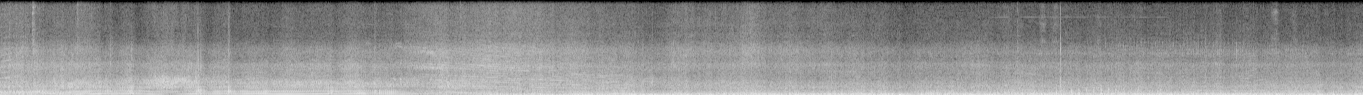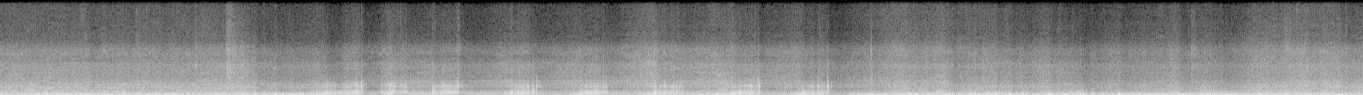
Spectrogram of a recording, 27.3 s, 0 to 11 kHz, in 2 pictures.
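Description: Mercedes-AMG GT R's V8 held at high revs with its rear tyres spinning in a burnout, a loud continuous mix of engine and tyre noise with rising pitch sweeps early on. For a few seconds past the middle a voice talks over it, and near the end another car's engine is heard.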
